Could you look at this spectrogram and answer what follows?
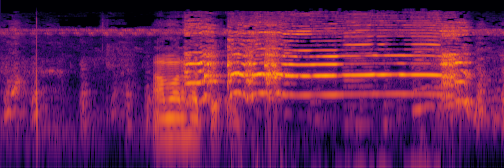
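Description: Brahma chickens cluck close by on a farm, then a loud rooster crow rises over the flock's chatter.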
